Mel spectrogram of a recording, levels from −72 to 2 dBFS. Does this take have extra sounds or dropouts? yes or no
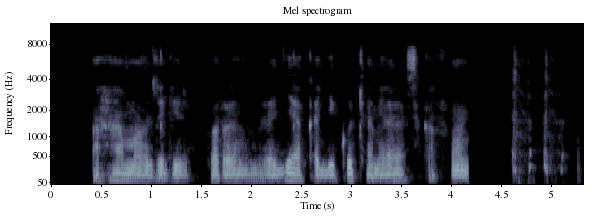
yes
